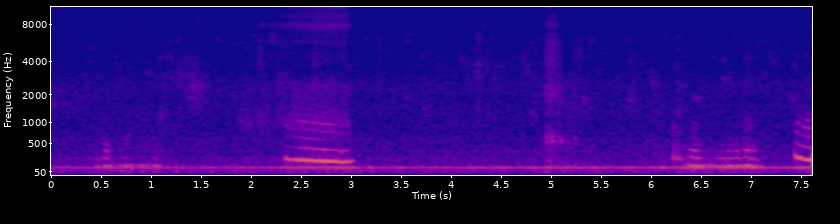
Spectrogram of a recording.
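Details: A pet Japanese quail gives its egg-laying call, a loud, harsh, slightly falling note lasting about half a second, with a shorter one at the end; dogs' snoring hums steadily throughout.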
